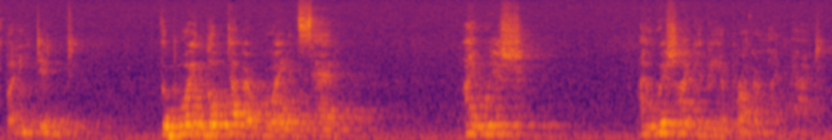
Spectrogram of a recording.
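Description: A woman's mellow voice carries through a very reverberant church room, picked up from far off. She preaches in measured, deliberate phrases, telling stories expressively from a pulpit. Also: big pitch swings. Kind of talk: sermon with storytelling, read from notes. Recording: distant mic, very echoey room, rumbly noise.

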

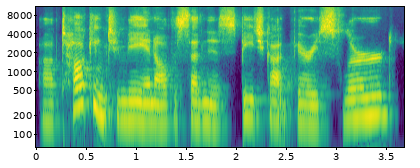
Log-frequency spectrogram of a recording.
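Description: A woman in her sixties, a patient's wife and caregiver, speaking on a video call from home in a halting way with many fillers. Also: low voice, darkish tone. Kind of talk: video call panel discussion. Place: home room, indoors.

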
